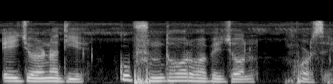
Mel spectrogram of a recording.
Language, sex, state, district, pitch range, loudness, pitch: Bengali, male, Assam, Hailakandi, 120-150 Hz, -16 LUFS, 140 Hz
